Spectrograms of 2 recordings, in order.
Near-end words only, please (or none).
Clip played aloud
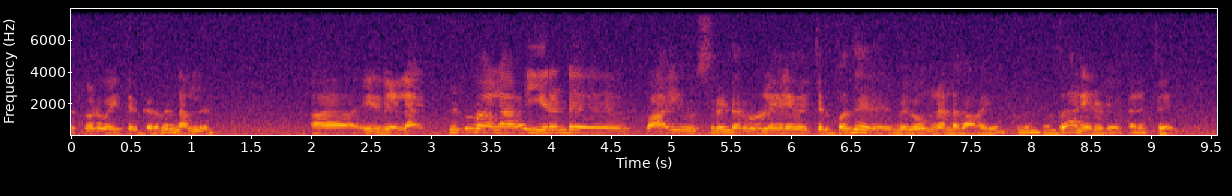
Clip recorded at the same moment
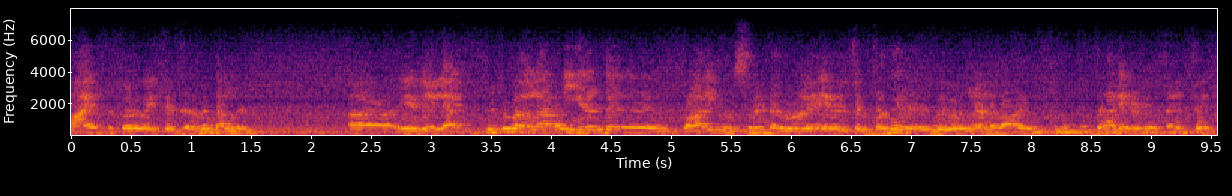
none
